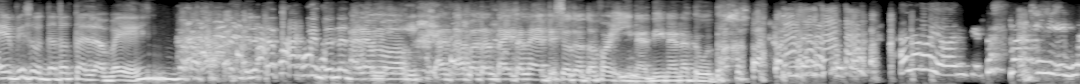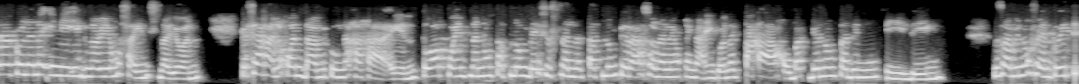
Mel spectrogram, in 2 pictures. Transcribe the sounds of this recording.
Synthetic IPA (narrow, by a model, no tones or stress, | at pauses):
ʔɛːp̬ɪsod̪̚ːɐt̪ot̪ɐlɐbaɛ | d̪ɪlɐɐ | jʊd̪ʊnːɐdɐlɐmːoʔɐŋt̪aːpɐt̪ɐŋt̪ajt̪ɐlɐʔɛpɪsod̪ɐt̪ofɐɹʔiːnɐd̪inɐnɐt̪uːt̪oʔd̪iːnɐnɐt̪uːt̪oʔʔɐlɐmojont̪ɐspɐŋʔɪniːʔɪɡ̚noɹkolɐnɐŋʔɪniːʔɪɡ̚noɹjʊŋsajnsnɐjonkɐsɛɦaːlokoʔɐnd̪aːmɪkʊŋnɐkɐkaːʔɪnt̪ʊʔɐpojnt̪̚nɐnʊŋt̪ɐt̪loŋbɛːsɛsnɐlɐt̪ɐt̪loŋpɪɾaːsonɐlɐŋjʊŋkɪnaːʔɪnko̞nɐɡ̚t̪ɐkaɐko̞bɐt̪̚ɡɐnonpɐd̪ɪnjʊŋfiːlɪŋ | sosaːbɪnʊŋfɹɛnd̪koʔɐj̪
